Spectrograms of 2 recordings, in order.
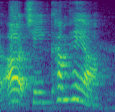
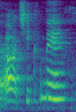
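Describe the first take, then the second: First: Louder, slower, insistent recall; frustrated dog call. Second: High-pitched recall call; calling the dog. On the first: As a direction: call the dog who isn't coming, drawn out. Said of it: "I'm gonna feel frustrated". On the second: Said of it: "when I call back my dog using my voice". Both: Shown as a demonstration.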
